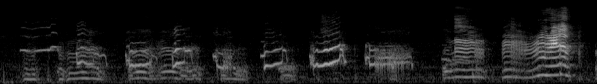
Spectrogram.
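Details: Blenheim Cavalier King Charles Spaniel puppies from a litter of five, born at New Year, in their home puppy pen: a run of about nine high whining whimpers and yips in six seconds, each wavering up and down, with no other sounds.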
